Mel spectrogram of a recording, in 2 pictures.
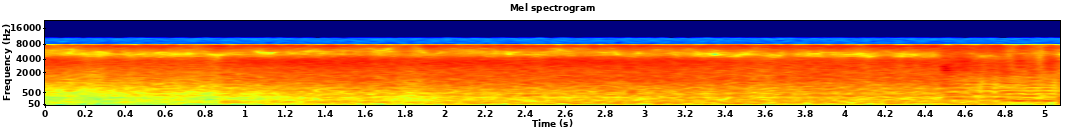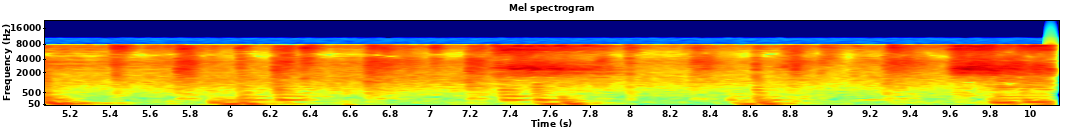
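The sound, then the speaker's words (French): Rain pattering on window panes: a steady hiss of falling rain that breaks into scattered, irregular taps and drips against the glass. “On écoute le plic-ploc de la pluie sur les carreaux”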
